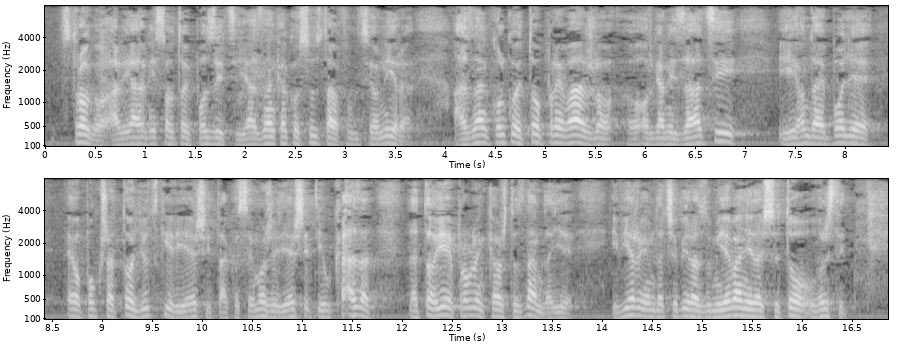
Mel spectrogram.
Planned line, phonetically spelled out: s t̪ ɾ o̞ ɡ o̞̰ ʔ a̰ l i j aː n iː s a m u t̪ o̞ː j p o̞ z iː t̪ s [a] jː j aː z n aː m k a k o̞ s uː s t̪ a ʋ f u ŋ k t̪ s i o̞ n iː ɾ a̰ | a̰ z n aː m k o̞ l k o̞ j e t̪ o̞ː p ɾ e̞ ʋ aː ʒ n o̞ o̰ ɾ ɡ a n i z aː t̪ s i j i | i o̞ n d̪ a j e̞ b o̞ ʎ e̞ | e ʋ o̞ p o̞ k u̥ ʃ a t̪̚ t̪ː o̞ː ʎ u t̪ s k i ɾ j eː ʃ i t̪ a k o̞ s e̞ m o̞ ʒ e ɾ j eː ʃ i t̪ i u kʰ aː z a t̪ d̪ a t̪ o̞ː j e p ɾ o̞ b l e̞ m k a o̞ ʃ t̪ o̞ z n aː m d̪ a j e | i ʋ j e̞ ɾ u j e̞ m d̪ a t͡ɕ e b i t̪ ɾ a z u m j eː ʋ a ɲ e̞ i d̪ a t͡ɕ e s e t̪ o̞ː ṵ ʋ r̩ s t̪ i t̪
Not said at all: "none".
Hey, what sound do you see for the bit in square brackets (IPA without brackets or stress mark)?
i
